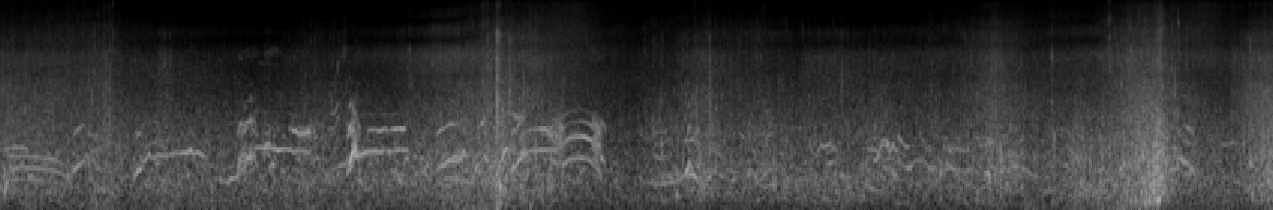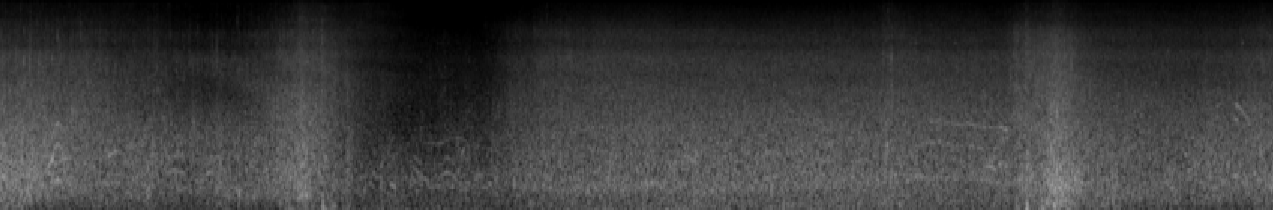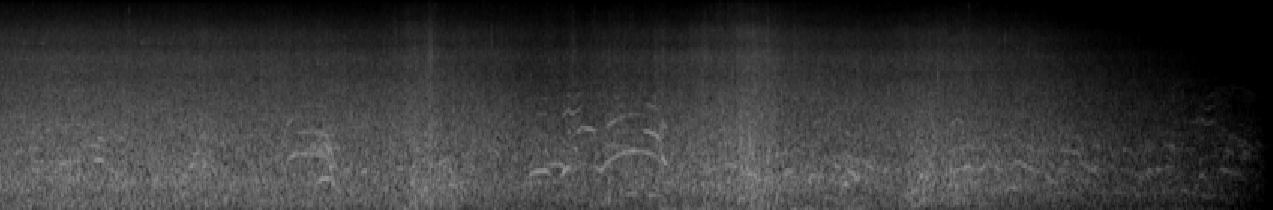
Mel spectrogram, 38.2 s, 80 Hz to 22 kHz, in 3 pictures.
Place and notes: Shimen, New Taipei City - Summer beach
桃園縣 (Taoyuan County), 中華民國, 25 June 2012, ~13:00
